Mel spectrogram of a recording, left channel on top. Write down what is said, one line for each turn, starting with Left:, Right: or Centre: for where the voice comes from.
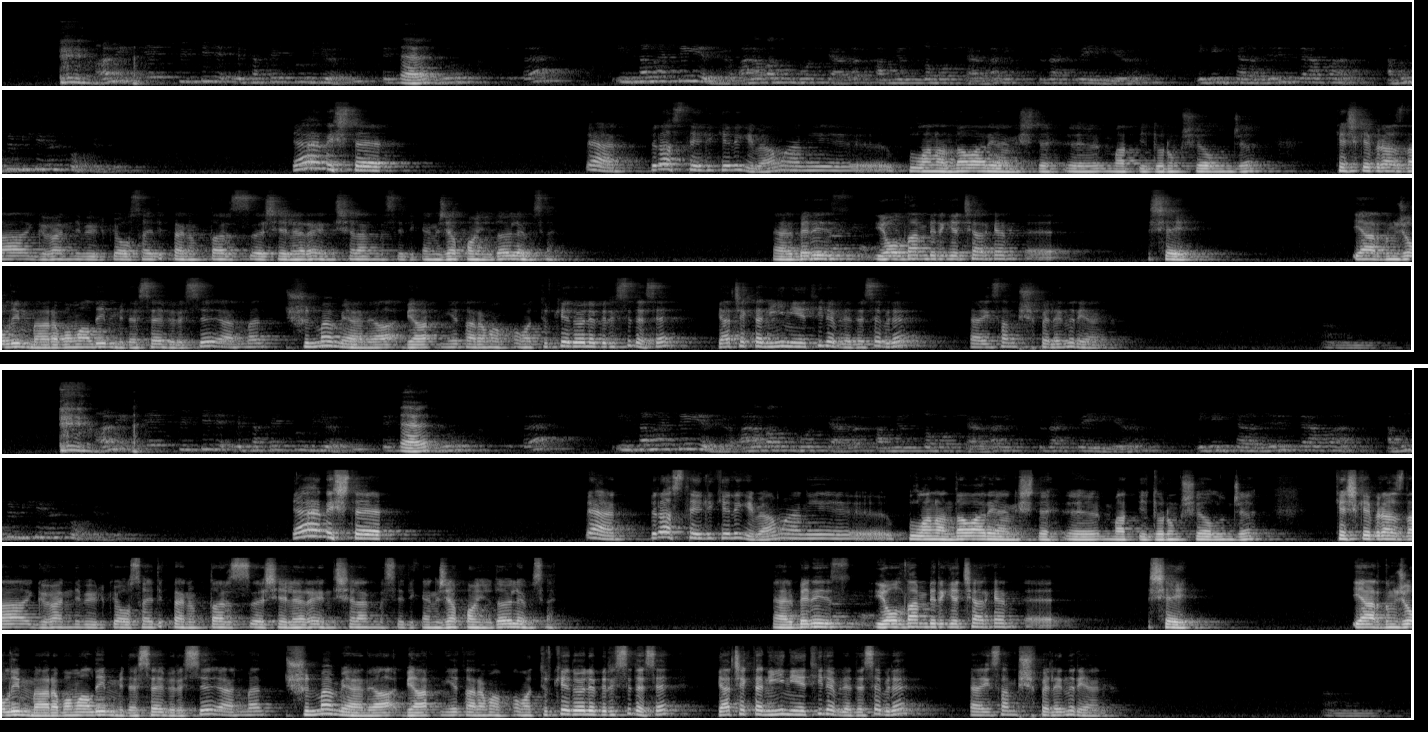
Right: <laughs>
Centre: Abi bir de Türkiye'de mesela Facebook biliyorsun. Facebook'ta
Right: Evet.
Centre: bir grup var mesela. İnsanlar şey yazıyor. Arabamda boş yer var. Kamyonumda boş yer var. İşte şuradan şuraya gidiyorum. İki kişi alabilirim falan falan. Ha, bu tür bir şey nasıl bakıyorsun?
Right: Yani işte Yani biraz tehlikeli gibi ama hani e, kullanan da var yani işte e, maddi durum şey olunca. Keşke biraz daha güvenli bir ülke olsaydık da hani bu tarz e, şeylere endişelenmeseydik. Hani Japonya'da öyle misal. Yani
Centre: Japonya
Right: beni
Centre: güvenli
Right: s-
Centre: yani.
Right: yoldan biri geçerken e, şey yardımcı olayım mı arabamı alayım mı dese birisi yani ben düşünmem yani ya- bir art niyet aramam. Ama Türkiye'de öyle birisi dese gerçekten iyi niyetiyle bile dese bile ya insan bir şüphelenir yani.
Centre: Anladım.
